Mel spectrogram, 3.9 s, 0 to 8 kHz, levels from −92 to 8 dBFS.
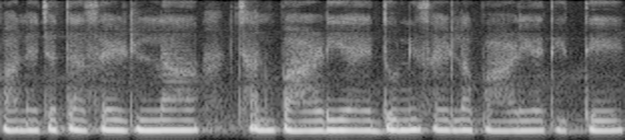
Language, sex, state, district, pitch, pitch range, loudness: Marathi, female, Maharashtra, Pune, 220 Hz, 215-230 Hz, -13 LUFS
